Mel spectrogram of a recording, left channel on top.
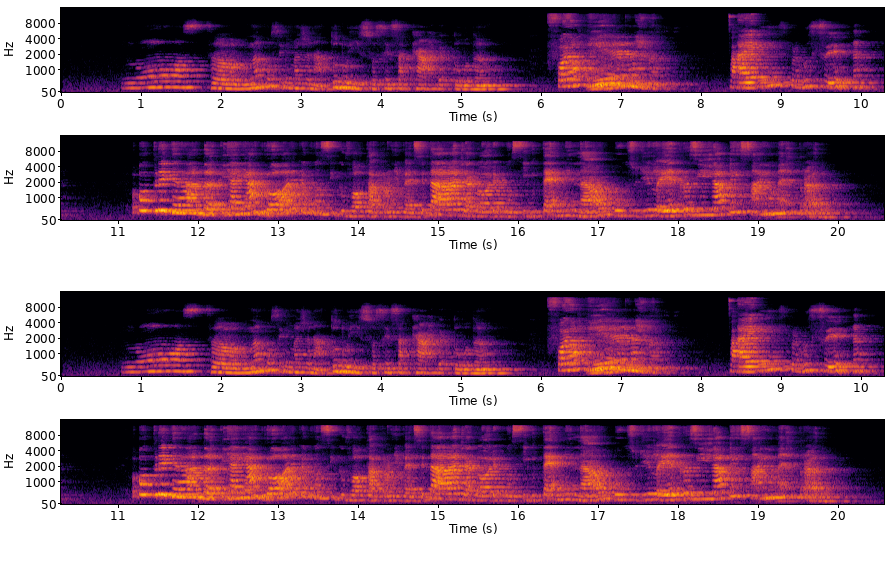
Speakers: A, on the right; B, on the left.
A: Nossa, não consigo imaginar tudo isso, assim, essa carga toda.
B: Foi horrível,
A: É,
B: menina.
A: parabéns
B: Aí
A: para você.
B: Obrigada! E aí, agora que eu consigo voltar para a universidade, agora eu consigo terminar o curso de letras e já pensar em um mestrado.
